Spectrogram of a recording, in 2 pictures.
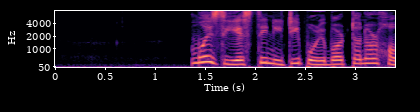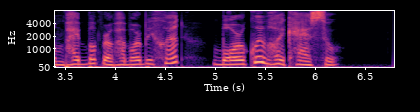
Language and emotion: Assamese, fearful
